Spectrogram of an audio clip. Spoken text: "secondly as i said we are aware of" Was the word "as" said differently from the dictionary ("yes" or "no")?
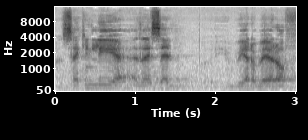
no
